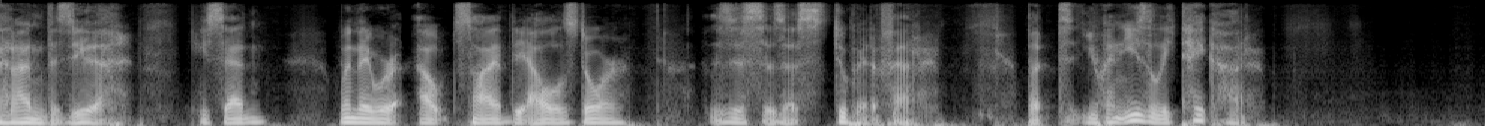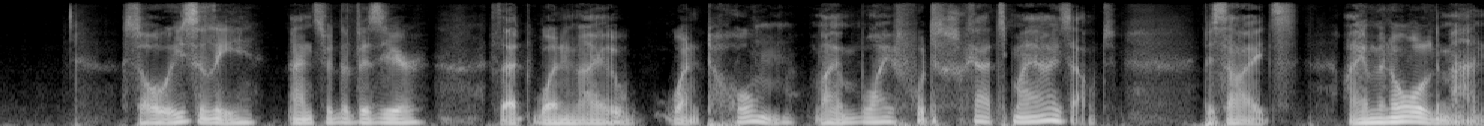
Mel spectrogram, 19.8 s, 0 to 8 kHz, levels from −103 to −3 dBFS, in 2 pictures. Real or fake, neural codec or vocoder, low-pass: fake; codec, 16 kHz, 2 kbps, FreqCodec, larger model; 7.2 kHz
